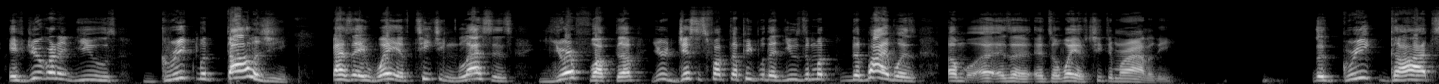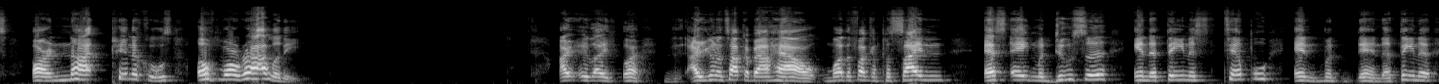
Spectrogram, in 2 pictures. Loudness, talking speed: -16 LUFS, 135 wpm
